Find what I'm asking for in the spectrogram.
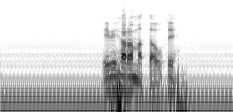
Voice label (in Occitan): "haram atau", Gascon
